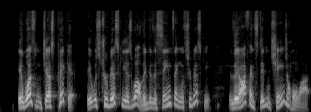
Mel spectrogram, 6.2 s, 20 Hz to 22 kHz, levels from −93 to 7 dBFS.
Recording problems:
none

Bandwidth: 15 kHz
